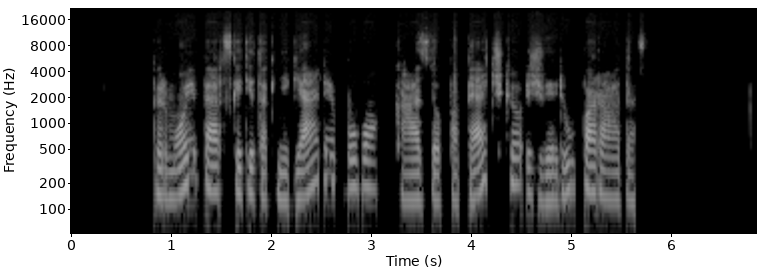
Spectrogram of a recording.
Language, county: Lithuanian, Kaunas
